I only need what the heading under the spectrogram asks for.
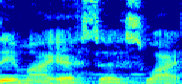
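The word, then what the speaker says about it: Mici: Missy is spelled M-I-C-I and pronounced M-I-S-S-Y.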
